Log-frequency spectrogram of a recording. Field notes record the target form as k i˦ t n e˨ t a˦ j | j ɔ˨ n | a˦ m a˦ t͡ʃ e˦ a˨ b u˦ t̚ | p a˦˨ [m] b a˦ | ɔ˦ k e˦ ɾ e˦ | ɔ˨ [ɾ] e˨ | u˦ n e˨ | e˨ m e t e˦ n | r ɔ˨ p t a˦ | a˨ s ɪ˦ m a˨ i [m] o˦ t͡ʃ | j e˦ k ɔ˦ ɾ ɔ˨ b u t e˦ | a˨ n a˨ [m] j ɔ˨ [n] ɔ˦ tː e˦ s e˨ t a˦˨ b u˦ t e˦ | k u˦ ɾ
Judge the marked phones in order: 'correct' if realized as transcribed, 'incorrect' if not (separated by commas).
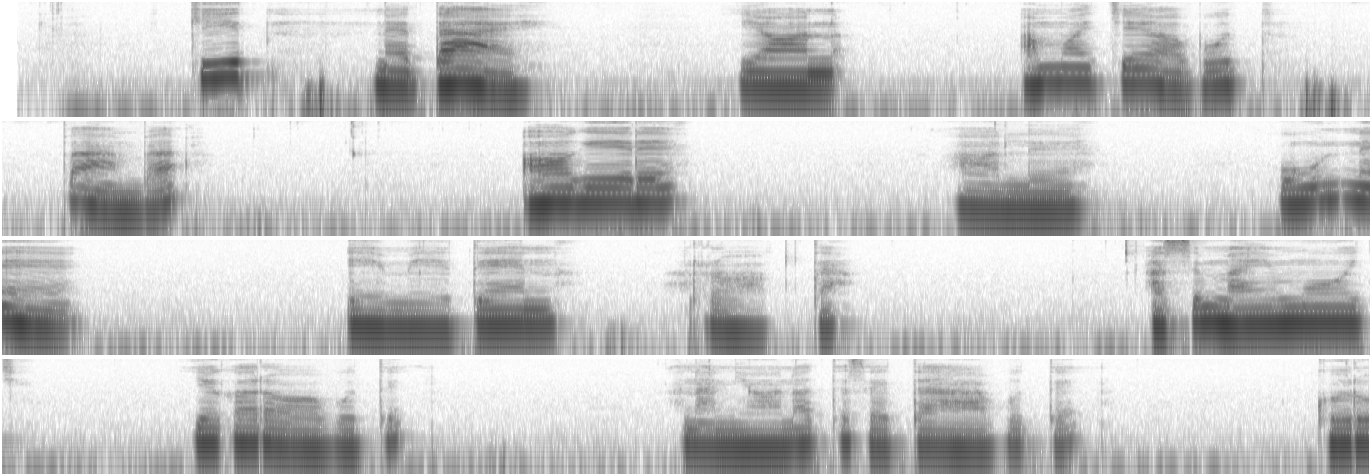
correct, incorrect, correct, incorrect, correct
